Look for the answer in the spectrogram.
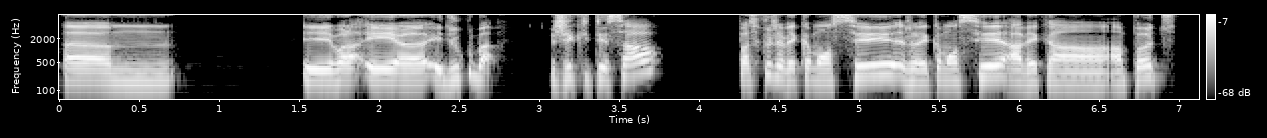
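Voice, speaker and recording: A young man with a slightly higher voice talks casually on a live stream, rambling and swearing as he goes. Faint music plays softly behind him. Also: moderate pace, clear, resonant tone, no echo. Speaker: streamer and game developer.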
